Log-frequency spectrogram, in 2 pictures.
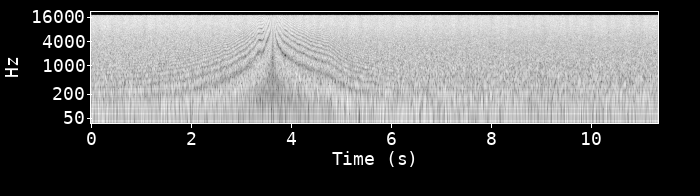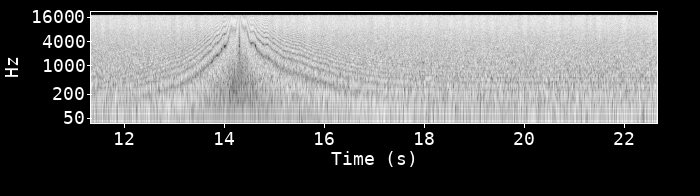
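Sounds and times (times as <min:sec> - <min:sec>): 
flanged white noise: 0:00.2 - 0:22.6.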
